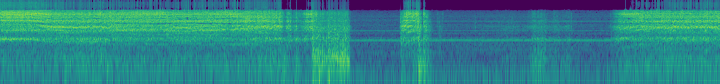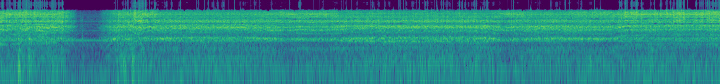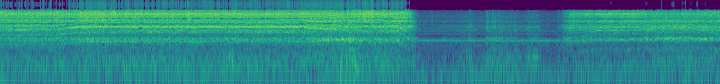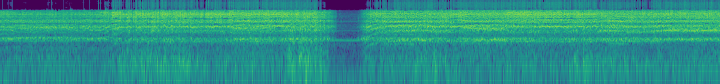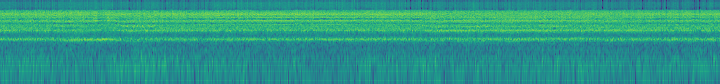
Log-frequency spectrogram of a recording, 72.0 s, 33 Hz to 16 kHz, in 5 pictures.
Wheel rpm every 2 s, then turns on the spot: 190, 160, 140, 50, 30, 10, 130, 120, 100, 110, 110, 110, 110, 140, 160, 190, 200, 190, 80, 20, 100, 120, 140, 190, 150, 140, 200, 200, 220, 220, 230, 230, 230, 220, 220, 230.
10-12 36-38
